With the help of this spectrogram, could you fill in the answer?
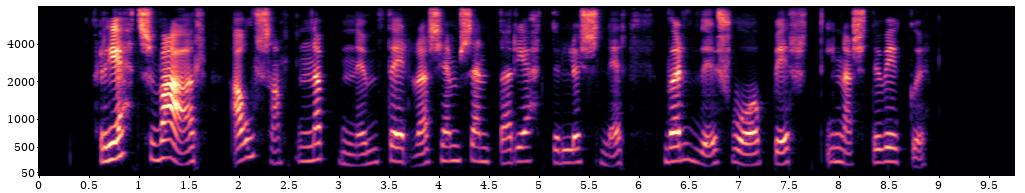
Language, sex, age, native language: Icelandic, female, 18-19, Polish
